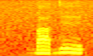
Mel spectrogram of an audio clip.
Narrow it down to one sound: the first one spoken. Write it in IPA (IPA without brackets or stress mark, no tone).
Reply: ɡ͡b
